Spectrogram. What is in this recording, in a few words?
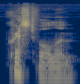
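"crestfallen", Australian English; pronunciations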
